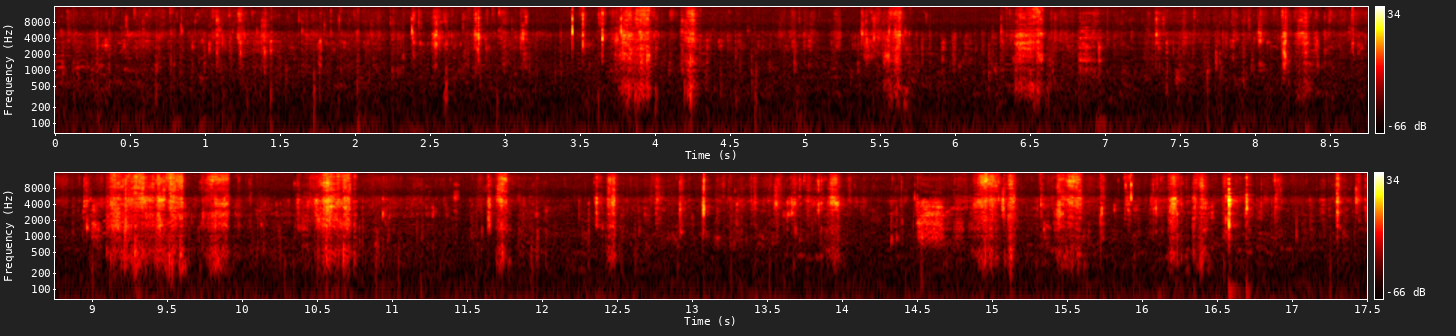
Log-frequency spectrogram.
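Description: Close-miked chewing and crunching of braised sheep's head meat, with irregular short crunches and bites, some louder than others, while gloved hands pull the meat off the head.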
